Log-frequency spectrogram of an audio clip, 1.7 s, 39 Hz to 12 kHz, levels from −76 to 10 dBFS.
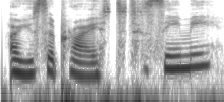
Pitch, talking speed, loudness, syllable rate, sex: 230 Hz, 215 wpm, -16 LUFS, 6.1 syllables/s, female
